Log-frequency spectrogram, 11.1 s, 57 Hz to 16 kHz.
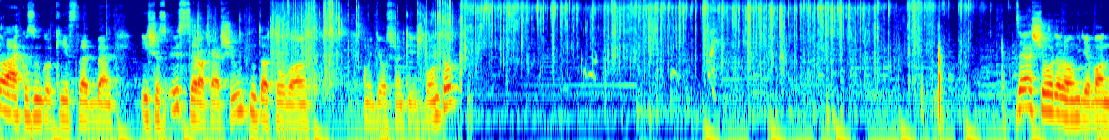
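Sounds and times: plastic wrapping crinkling and tearing: 1.8 - 10.1.

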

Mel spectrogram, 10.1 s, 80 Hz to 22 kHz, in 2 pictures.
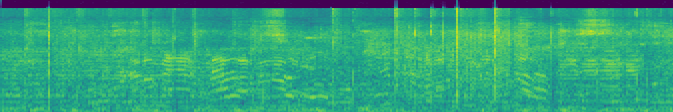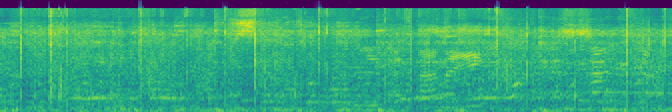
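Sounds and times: firecracker pops: 0.0 - 1.6, 2.4 - 4.3, 5.0 - 10.0
crowd noise: 0.0 - 10.0
music playing: 0.0 - 10.0.

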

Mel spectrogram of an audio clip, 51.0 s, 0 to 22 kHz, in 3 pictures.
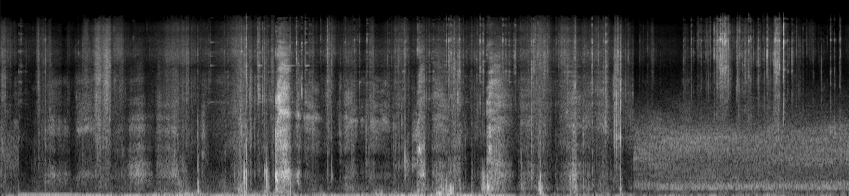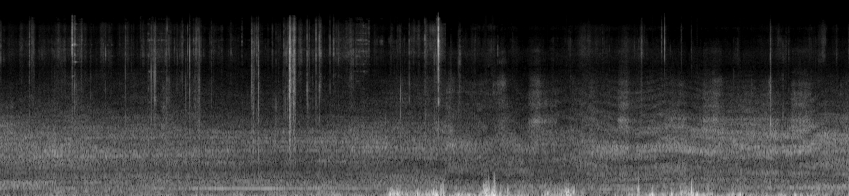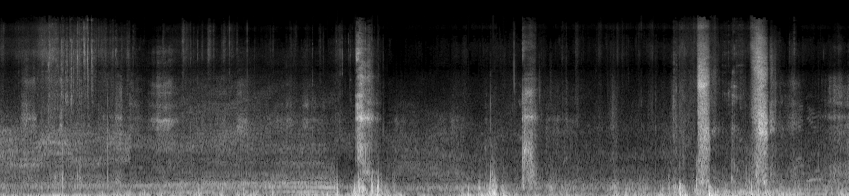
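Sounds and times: metal climbing gear clinking: 0.0 - 12.7, 13.6 - 26.3, 34.3 - 41.6
steady background hum: 0.0 - 50.9.

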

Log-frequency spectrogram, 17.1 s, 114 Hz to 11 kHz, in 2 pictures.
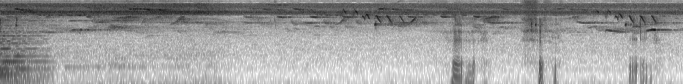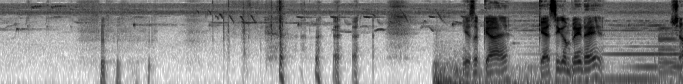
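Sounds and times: birds chirping: 0.0 - 17.0
insects droning: 0.0 - 17.0.

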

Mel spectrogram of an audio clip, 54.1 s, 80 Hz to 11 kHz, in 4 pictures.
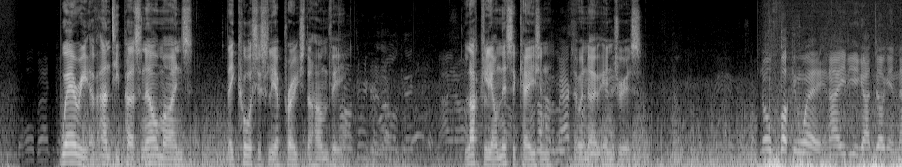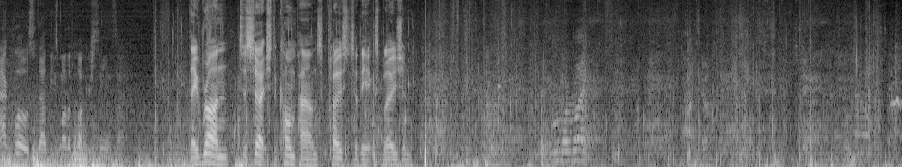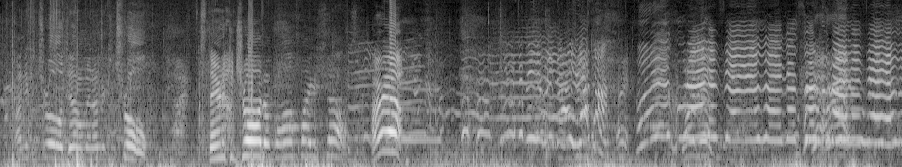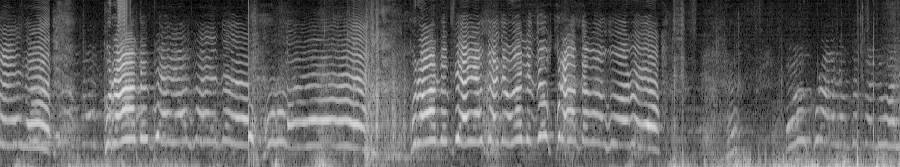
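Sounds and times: low microphone rumble: 0.0 - 17.7
boots running on hard ground: 18.4 - 30.2
equipment knocking and rattling: 18.8 - 28.4
women crying out and pleading: 32.2 - 50.6.

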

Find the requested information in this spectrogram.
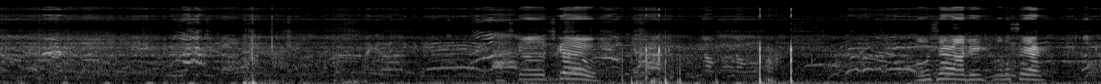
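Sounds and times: crowd voices and shouting: 0.0 - 11.0.

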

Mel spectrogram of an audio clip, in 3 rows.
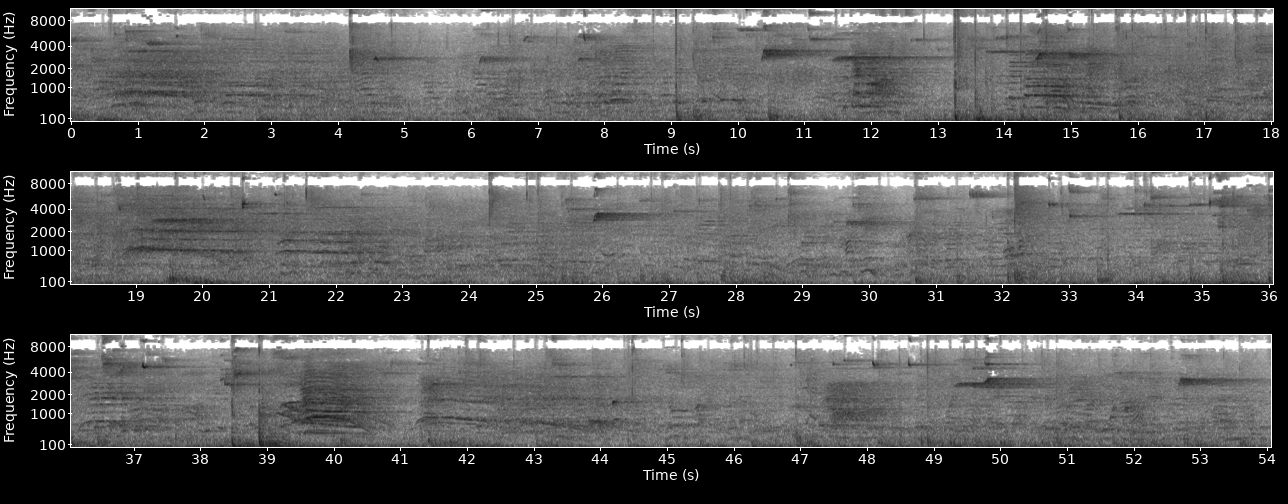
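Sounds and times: players shouting calls: 0.3 - 5.0, 9.5 - 13.0, 13.8 - 15.9, 35.2 - 44.4
ball bouncing on floor: 13.2 - 13.9.

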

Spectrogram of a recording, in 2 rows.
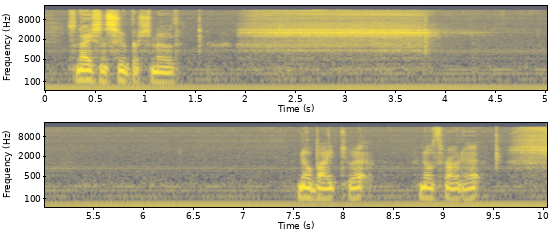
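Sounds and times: faint low hum: 0.0 - 10.0
vape hissing: 1.9 - 4.4, 9.7 - 10.0.

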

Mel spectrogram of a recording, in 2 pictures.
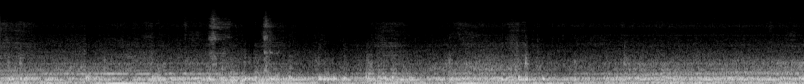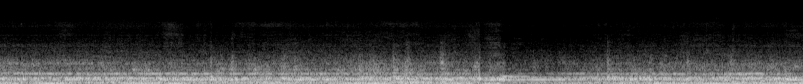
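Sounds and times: constant hum: 0.0 - 16.0
train wheels rumbling on rail: 0.0 - 16.0.

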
